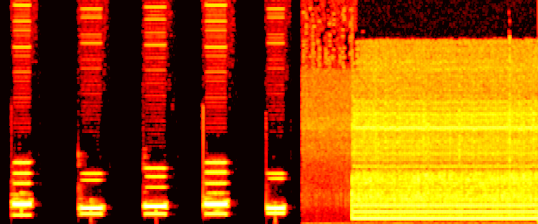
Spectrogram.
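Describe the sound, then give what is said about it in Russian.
A telephone being dialed: five short, evenly spaced two-tone keypad beeps, then a loud, steady, continuous tone. “Мама позвонила месье Зашейдыркину.”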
